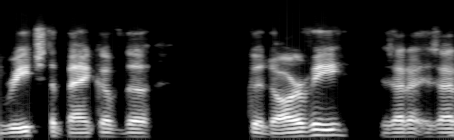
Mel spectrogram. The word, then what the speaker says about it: Godavari: and thus he reached the bank of the Godavari. Is that how you pronounce that? Godavari, where he met Srila Ramadana Raya.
